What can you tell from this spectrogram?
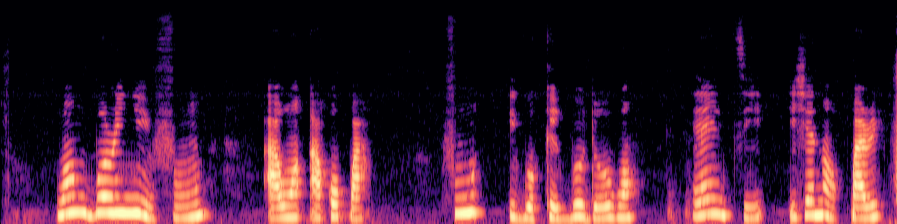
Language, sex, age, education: Yoruba, female, 30-45, tertiary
